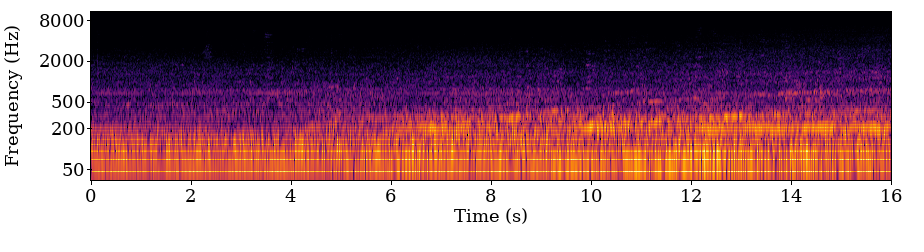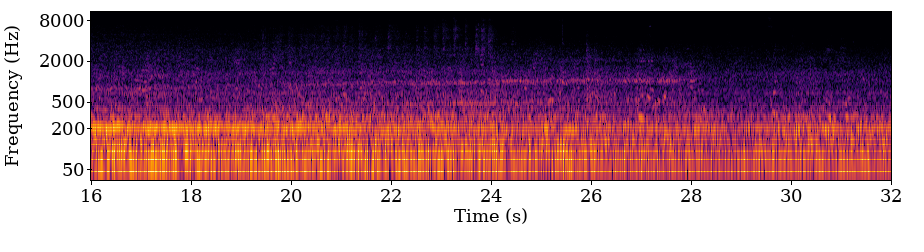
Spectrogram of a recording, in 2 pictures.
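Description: MTR M-train electric multiple unit pulling away from a station, heard inside the carriage. Its traction motors whine, several tones rising slowly in pitch for about twenty seconds as the train gathers speed, over a steady low hum and the rumble of the wheels on the track.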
